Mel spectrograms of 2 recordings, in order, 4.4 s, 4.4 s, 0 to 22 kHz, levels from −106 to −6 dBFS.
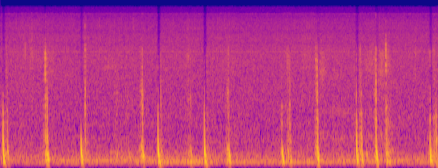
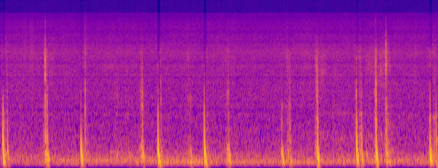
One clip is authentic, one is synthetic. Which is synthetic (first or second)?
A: second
